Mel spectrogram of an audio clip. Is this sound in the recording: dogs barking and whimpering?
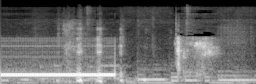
no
